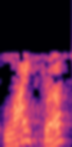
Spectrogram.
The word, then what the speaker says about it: Lystra: "Then he came to Derbe," and in the south we pronounce L-Y-S-T-R-A, Lystra. But I was in the north not long ago and pronounced it Lystra, and a dear loving brother came by and said, "You southerners are ignorant.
